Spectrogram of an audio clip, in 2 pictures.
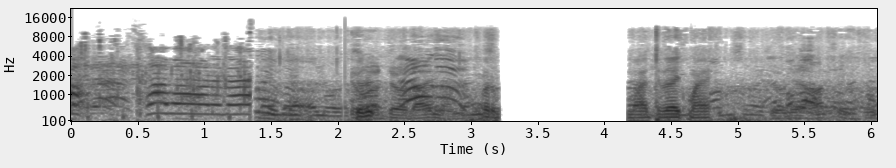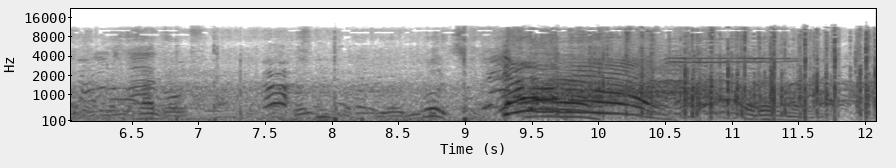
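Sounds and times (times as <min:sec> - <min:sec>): footballers shouting: 0:09.0 - 0:11.5.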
